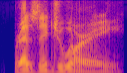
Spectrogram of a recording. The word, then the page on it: residuary: American English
